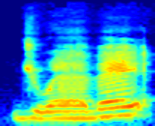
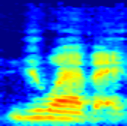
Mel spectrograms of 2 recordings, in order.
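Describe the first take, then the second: First: The first consonant sounds like an English j. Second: The first consonant sounds like an English y. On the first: The speaker is from parts of South America like Argentina. "they're going to do more of the j" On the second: The speaker is from other parts of the Spanish-speaking world. "other parts of the Spanish-speaking world do y"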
